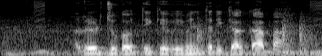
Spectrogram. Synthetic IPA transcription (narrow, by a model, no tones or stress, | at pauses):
ɾeːɽt͡ʃʊkəʋt̪ikeʋɪbʱɪnt̪əɾiːkakabaː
